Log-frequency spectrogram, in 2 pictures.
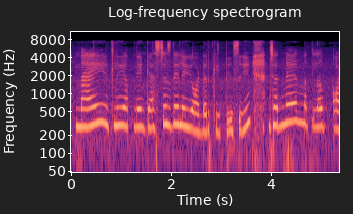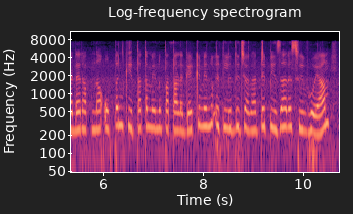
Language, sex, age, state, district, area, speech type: Punjabi, female, 18-30, Punjab, Mansa, rural, spontaneous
